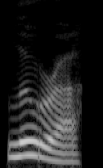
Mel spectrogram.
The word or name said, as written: lura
